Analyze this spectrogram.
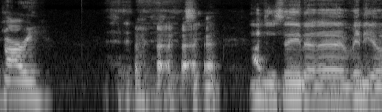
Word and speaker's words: Sha'Carri: Sha'Carri. I just see the video of her talking, my name is Sha'Carri.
